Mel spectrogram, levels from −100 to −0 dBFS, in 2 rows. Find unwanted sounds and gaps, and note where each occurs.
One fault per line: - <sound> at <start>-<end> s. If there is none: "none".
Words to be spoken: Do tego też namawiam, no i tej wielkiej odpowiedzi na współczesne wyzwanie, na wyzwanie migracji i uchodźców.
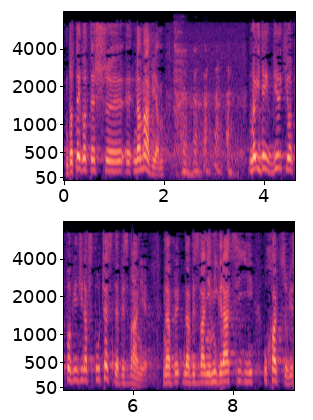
- laugh at 2.2-3.5 s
